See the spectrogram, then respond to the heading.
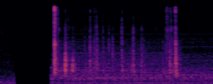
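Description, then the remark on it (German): A slide projector clacks as the next slide is pushed in: a burst of sharp mechanical clicks and rattles after a brief silence, ending in a louder double clack, clear with no voices. “Also es gibt einzelne Kapitel sozusagen, Kommentare, äh, die oft von für heute junge Menschen mit einem sehr eigentümlichen Geräusch beginnen, nämlich dem Klackern eines Dia-Projektors beim Einschieben des nächsten Dias.”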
